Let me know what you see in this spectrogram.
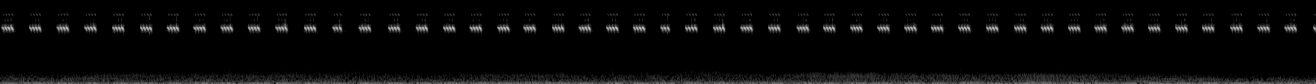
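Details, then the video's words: Cricket chirping in the wild, a steady series of short high-pitched chirps, about four per second, continuing without pause over faint low background rumble. "SUARA JANGKRIK LANGSUNG DARI ALAM BEBAS"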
